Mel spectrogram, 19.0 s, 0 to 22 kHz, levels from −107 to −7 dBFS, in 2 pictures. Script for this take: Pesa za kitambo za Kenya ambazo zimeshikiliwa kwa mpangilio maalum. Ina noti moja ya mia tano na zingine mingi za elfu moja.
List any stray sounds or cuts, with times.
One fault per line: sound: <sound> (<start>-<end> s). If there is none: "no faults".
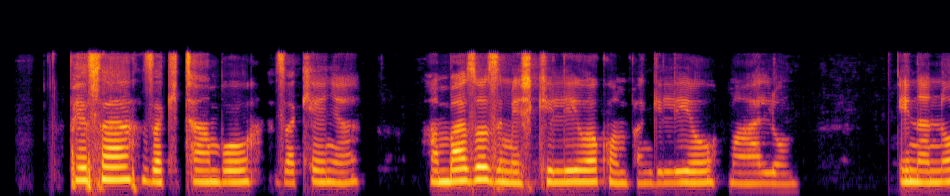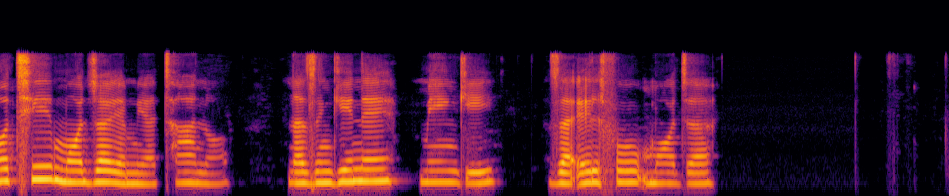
no faults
